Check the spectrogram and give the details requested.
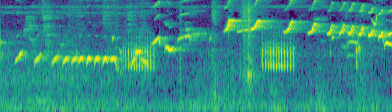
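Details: Asian brown flycatcher in lively song on a masteran track: quick high twittering, two short buzzy rattles, and rapid whistled notes stepping downward near the end, with steady, busy phrasing.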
